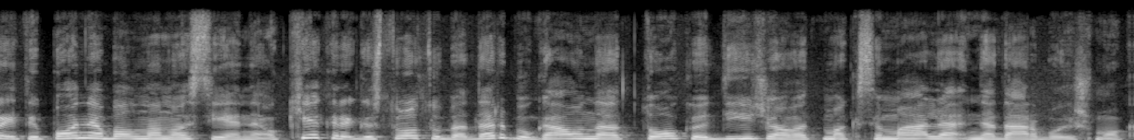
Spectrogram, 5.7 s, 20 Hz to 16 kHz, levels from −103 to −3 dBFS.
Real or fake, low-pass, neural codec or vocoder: fake; 14.4 kHz; vocoder, 44.1 kHz, 128 mel bands every 256 samples, BigVGAN v2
